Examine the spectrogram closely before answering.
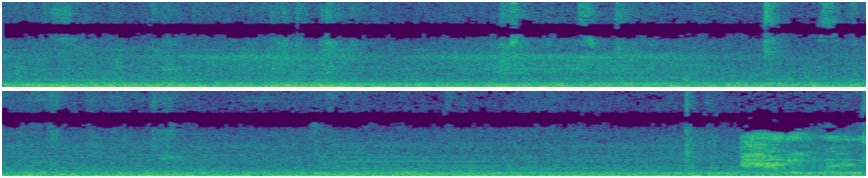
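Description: A tram rumbles and hums steadily as it rides along.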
